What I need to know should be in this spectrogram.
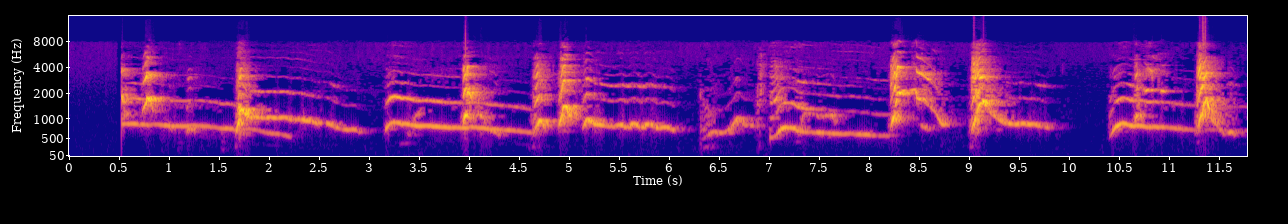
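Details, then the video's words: House dog howling steadily in a chain of sustained wails broken by sharp yip-like accents and barks. There are almost no pauses, and the pitch dips and rises between notes. "How To Make Your Dog Howl"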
